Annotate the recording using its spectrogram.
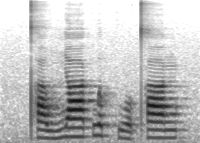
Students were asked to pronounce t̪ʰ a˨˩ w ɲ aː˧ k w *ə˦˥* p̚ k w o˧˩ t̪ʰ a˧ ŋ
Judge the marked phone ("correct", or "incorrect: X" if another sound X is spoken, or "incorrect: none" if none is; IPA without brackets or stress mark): correct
